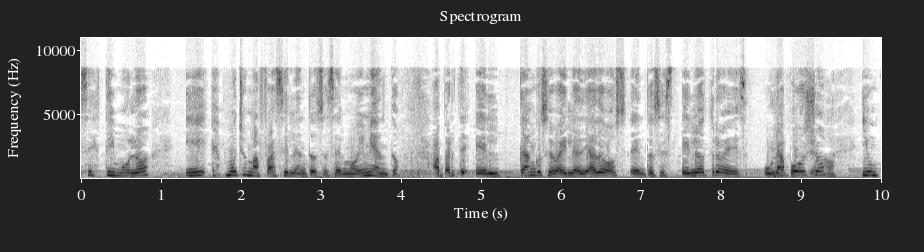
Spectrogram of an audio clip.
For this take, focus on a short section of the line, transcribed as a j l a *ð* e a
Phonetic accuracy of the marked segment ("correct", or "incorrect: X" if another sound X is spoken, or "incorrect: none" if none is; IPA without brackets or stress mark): correct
